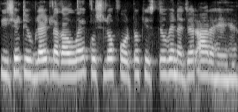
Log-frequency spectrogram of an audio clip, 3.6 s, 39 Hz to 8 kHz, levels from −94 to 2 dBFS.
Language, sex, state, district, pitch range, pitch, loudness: Hindi, female, Chhattisgarh, Bilaspur, 220-240 Hz, 230 Hz, -15 LUFS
